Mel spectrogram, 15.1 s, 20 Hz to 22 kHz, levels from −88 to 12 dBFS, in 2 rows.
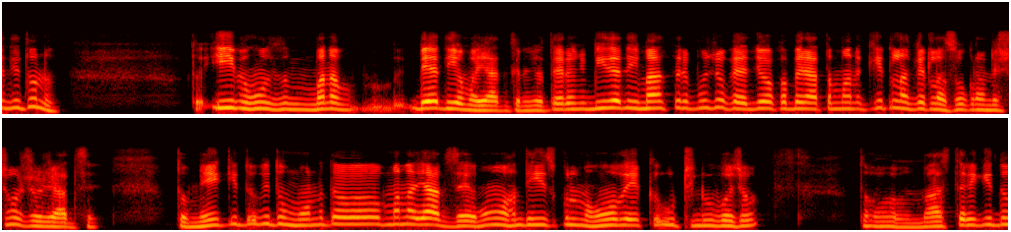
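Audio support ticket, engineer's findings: No faults found in clip.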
